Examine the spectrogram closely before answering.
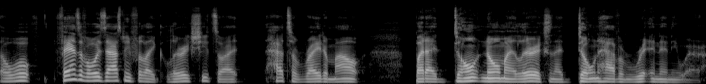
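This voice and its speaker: At a fairly quick pace, the speaker uses a bright, sharp tone and ordinary pitch variation in a New York accent. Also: man. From New York City (Harlem). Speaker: band vocalist. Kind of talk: casual chat.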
